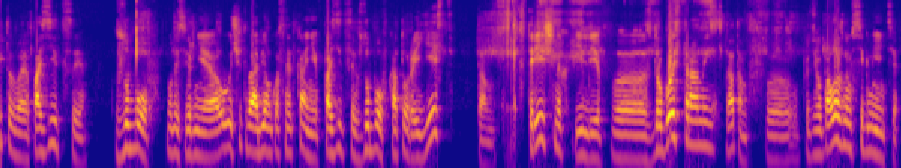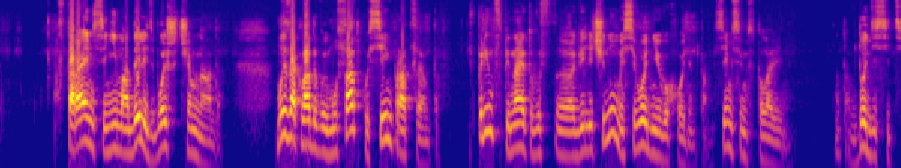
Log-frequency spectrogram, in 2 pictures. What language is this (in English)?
Russian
